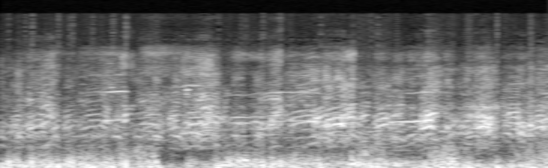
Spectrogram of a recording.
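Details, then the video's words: Boisterous flock of domestic geese honking on a farm during morning chores in late August, possibly fighting or mating; harsh honks overlap throughout against strong gusting wind that roars through the recording. "Tell you, these geese, they're a boisterous bunch."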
